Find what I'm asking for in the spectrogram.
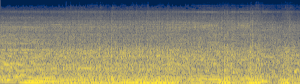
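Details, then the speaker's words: Carbureted go-kart engine, unused about a year, battery charged, started with a little choking: crisp two-stroke note, revs rising and falling cleanly with throttle, no misfire or rattle; normal running. "all right well that works uh yeah i just took a little bit of uh kind of choking the motor and you know it's carbureted so it's a little finicky but thing rips"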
